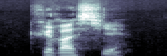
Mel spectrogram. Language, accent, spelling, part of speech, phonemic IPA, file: French, France, cuirassier, noun, /kɥi.ʁa.sje/, LL-Q150 (fra)-cuirassier.wav
- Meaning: cuirassier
